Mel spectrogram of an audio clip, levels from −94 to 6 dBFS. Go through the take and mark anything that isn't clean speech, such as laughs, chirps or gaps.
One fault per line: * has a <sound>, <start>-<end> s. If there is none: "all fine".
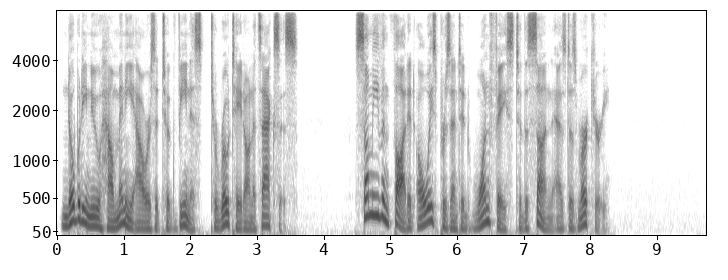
all fine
